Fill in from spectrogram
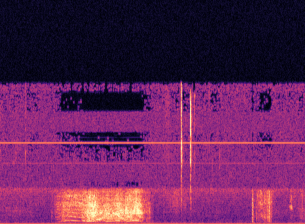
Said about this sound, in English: Hang on, I'm going to blow my nose, I have a cold.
